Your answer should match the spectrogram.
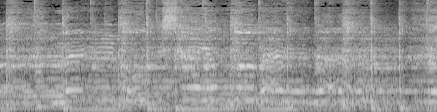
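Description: A woman singing a Korean trot song live into a handheld microphone, her voice gliding and bending over a loud accompaniment with a steady bass line and drums.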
